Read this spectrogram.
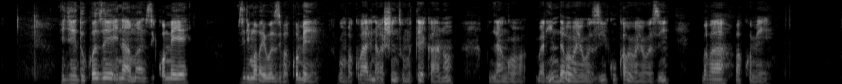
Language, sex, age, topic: Kinyarwanda, male, 18-24, government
